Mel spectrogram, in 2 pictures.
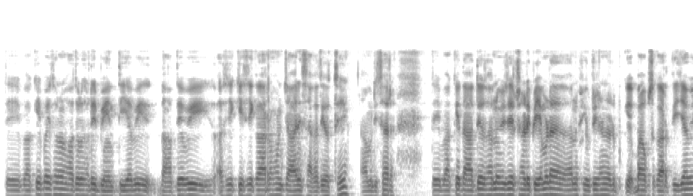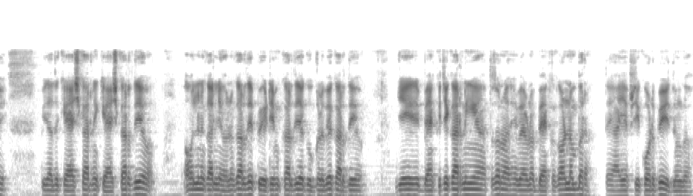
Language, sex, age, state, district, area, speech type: Punjabi, male, 18-30, Punjab, Shaheed Bhagat Singh Nagar, urban, spontaneous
